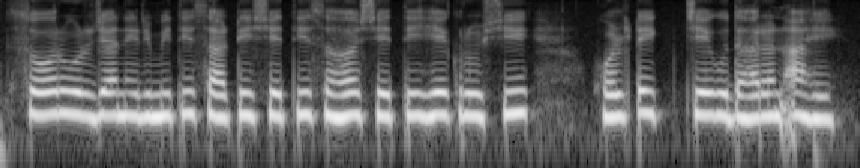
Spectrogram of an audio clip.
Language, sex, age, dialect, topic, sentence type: Marathi, female, 51-55, Varhadi, agriculture, statement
